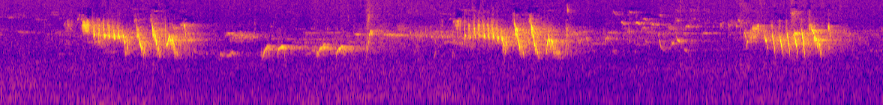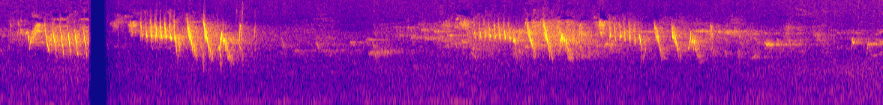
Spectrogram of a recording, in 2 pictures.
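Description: Faint bird song: phrases of rapid high trills, each about a second long, repeating every few seconds.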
